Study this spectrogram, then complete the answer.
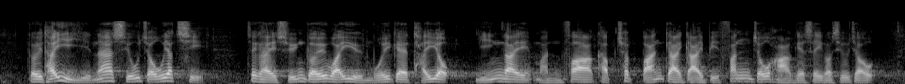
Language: Cantonese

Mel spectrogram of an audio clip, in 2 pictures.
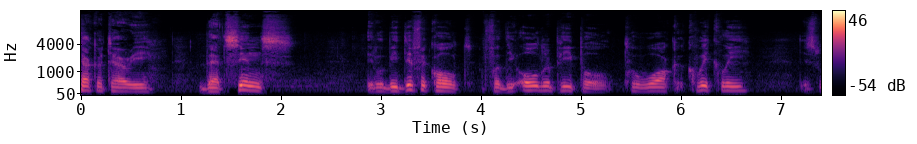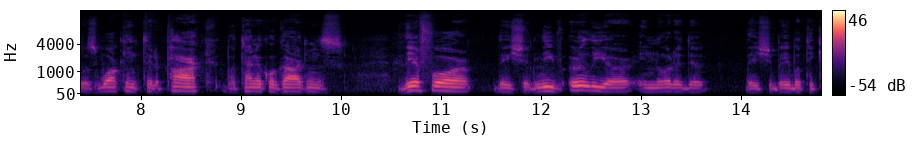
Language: English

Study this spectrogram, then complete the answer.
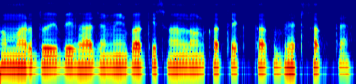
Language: Maithili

